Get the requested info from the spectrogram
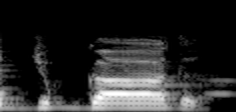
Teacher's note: ਵੀ ਜੁਗਾਦ ਇਹ ਪੋਲਾ ਨਹੀਂ ਬੋਲਣਾ ਥੋੜਾ ਜਿਹਾ ਕੱਸ ਕੇ ਬੋਲਣਾ ਜੁਗਾਦ ਗਾ ਬੋਲਣਾ ਕਈ ਵਾਰ ਅਸੀਂ ਜੁਗਾਦ ਘਾ ਬੋਲ ਜਾਂਦੇ ਹਾਂ ਜੁਗਾਦ ਦਦੇ ਦੀ ਆਵਾਜ਼ ਆਵੇ ਜੁਗਾਦ ਸੱਚ ਹੈ ਭੀ ਸਚੁ ਇਹ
